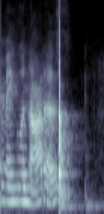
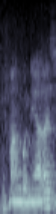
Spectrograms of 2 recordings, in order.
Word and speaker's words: mangonadas: Oh, mangoneadas, yes. Oh, I've been saying it wrong. How do you say it? Well, it's fine. Don't worry about it. How do you say it? Mangoneadas. Say it again? Mango. Mango. Neadas. Ñadas. Mango ñadas. That's close. Close enough.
